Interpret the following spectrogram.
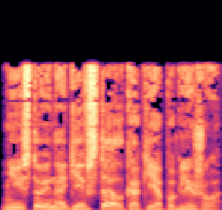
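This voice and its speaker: A man's voice: mid-range voice, wildly swooping pitch, moderate pace, husky, no echo. A man voicing a cheerful, naive young male mutant, upbeat and friendly. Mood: teasing.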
